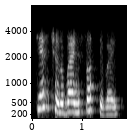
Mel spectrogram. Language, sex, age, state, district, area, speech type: Kashmiri, female, 30-45, Jammu and Kashmir, Budgam, rural, conversation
